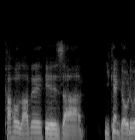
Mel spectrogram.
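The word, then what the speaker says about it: Kahoʻolawe: Oh God, I can't ever pronounce this. Kaho'olave, Kaho'olave. Yeah, Kaho'olave.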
